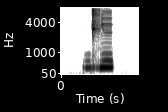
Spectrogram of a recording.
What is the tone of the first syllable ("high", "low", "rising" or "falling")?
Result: high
